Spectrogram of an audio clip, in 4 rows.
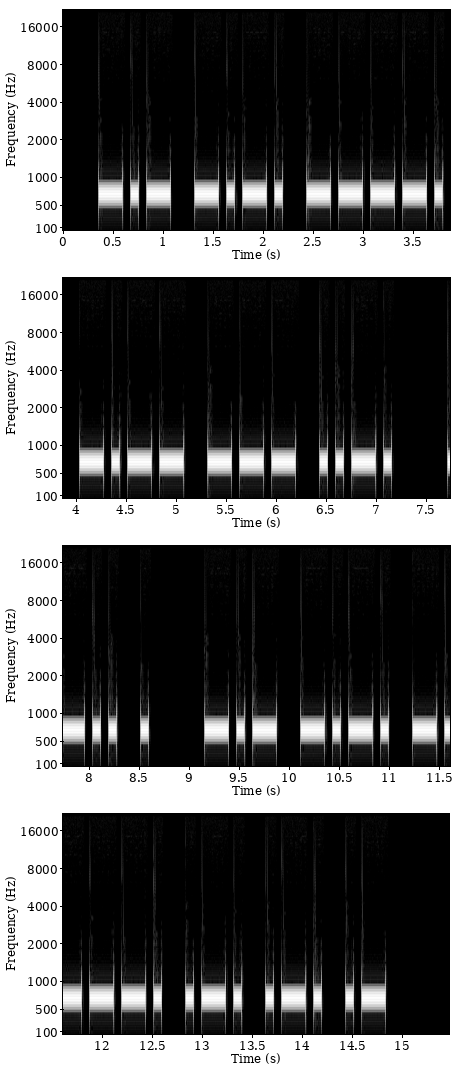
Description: Morse code, heard as a keyed tone, about 15 wpm, 700 Hz. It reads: KC9YOF DE KC9RRA
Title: USA Callsign DE Callsign 15wpm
